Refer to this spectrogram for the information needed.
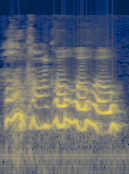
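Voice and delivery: a loud honking gander laugh. A narrator's reading. Gander mocking the hedgehog, loud honking laugh. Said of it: "the gander laughed".

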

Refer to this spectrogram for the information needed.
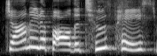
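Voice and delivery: put-on high, loud child telling on brother; indignant sibling tell-tale; tattling. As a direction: report the crime to mother. Sister tattles to mother.

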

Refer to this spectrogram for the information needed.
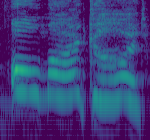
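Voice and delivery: loud, drawn-out high gush; excited gushing. Real, not acted. Player first admires the baby, loud excited gushing. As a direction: gush loudly, stretching the words.

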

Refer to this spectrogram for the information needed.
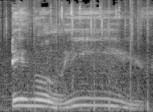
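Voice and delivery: high, slow, drawn-out joking command; mock banishment. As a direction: stretch it out as a fake eviction. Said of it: "I'm joking".

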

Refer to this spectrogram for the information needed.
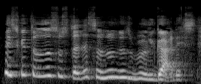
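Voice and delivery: lightly mimicking the old aunt's words; mocking imitation of aunt. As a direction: parrot her line back, mocking. Girl mocks aunt's words.

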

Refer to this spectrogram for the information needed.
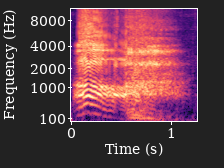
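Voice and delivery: usual speaking voice

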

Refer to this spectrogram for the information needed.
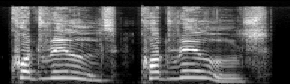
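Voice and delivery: high-pitched excited call to the room; excited cry. A narrator's reading. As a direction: cry it out high, summoning everyone to dance. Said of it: "excitedly clapping her hands and crying".

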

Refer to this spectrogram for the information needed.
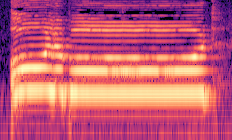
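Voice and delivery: high, long-held pirate call; loud boarding cry. A narrator's reading. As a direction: holler it, stretching the last word. Pirate captain calls out.

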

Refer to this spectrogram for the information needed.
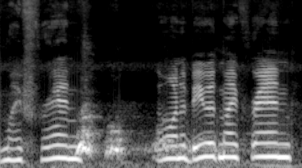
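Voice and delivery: lightly voiced whiny horse, slow; voicing the horse. Owner voicing her horse crying for his friend, mild pleading whine. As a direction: give the lonely horse a pleading little voice. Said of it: "It's like".

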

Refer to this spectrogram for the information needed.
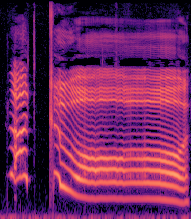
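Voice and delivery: hammed-up whimpering sob; fake-cry it, stretched and wailing; mock crying. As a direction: gamer mock-sobbing over lost loot. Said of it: "Now I'm crying".

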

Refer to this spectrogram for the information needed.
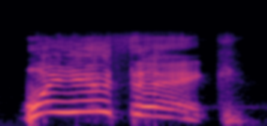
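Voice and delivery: high, slow put-upon fisherman voice; frustrated fisherman. Retold or imitated. Fisherman answering the stranger, high and fed up. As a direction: drag it out, fed up.

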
